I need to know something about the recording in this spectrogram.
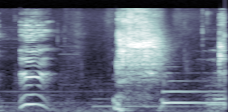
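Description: A man sobbing: a short cry that rises and falls in pitch, then a sharp gasping breath, over sustained background music notes.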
